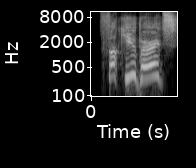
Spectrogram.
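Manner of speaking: very high, shrill, loud jeering and taunting shout. Retelling a driver yelling from a car window: imitating someone shouting. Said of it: "shouts out the window".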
